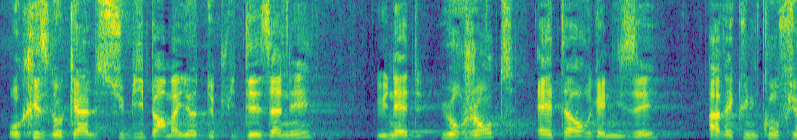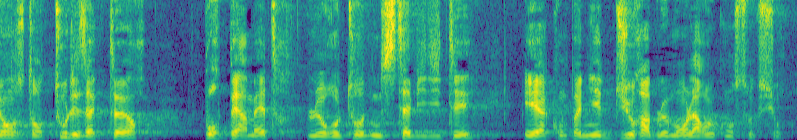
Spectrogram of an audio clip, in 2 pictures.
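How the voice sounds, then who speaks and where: A man with a French accent from France reads a formal political speech as an elected councillor, in a measured, rhetorical manner with deliberate pauses. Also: on the high side, fairly even intonation. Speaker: elected local councillor giving an opening speech. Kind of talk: formal political speech read from prepared text. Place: large council chamber. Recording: reverberant hall sound.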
